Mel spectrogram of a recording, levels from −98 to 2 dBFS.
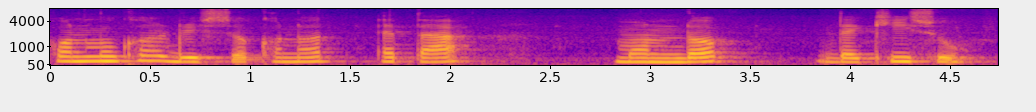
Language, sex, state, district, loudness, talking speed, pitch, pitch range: Assamese, female, Assam, Sonitpur, -18 LUFS, 65 wpm, 220 Hz, 215-235 Hz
